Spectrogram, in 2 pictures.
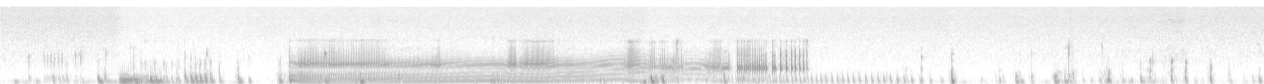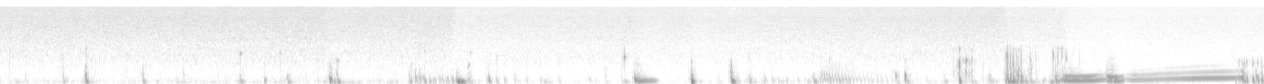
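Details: Stomach growling: loud gurgling, groaning rumbles with rising and falling pitch, then scattered pops and squeaks.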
